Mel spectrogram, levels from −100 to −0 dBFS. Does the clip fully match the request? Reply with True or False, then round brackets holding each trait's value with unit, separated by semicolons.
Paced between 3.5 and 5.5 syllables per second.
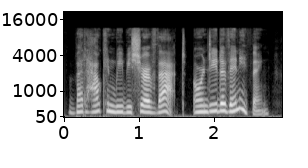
False (5.8 syllables/s)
